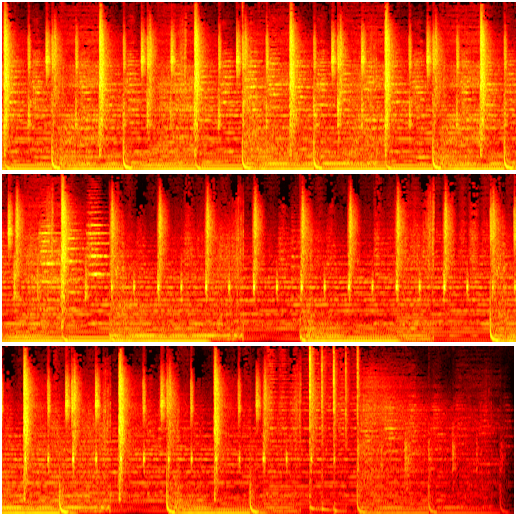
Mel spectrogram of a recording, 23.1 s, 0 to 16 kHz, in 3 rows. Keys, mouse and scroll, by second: 4.7 z, 5.9 KP_3, 6.9 s, 14.6 s, 16.4 z.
